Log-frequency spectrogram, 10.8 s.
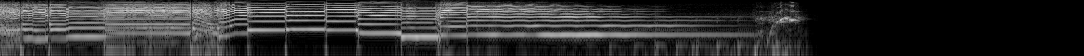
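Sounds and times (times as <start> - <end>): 
guitar solo through Eventide Instant Phaser MkII: 0.0 - 8.1.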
